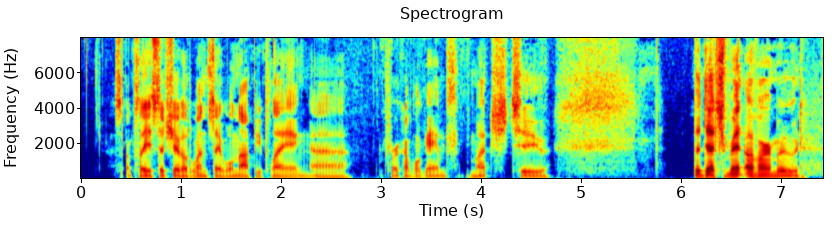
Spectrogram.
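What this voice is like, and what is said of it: American accent. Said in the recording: “American accent”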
